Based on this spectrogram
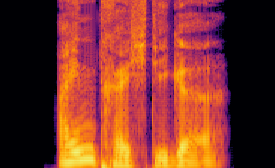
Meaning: inflection of einträchtig: 1. strong/mixed nominative/accusative feminine singular 2. strong nominative/accusative plural 3. weak nominative all-gender singular
- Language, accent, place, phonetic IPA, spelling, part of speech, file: German, Germany, Berlin, [ˈaɪ̯nˌtʁɛçtɪɡə], einträchtige, adjective, De-einträchtige.ogg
